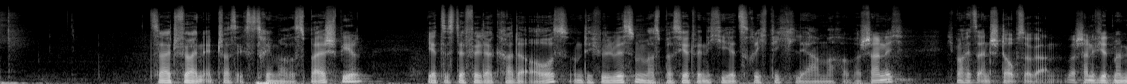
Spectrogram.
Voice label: test unfiltered with extreme noise; rnnoise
